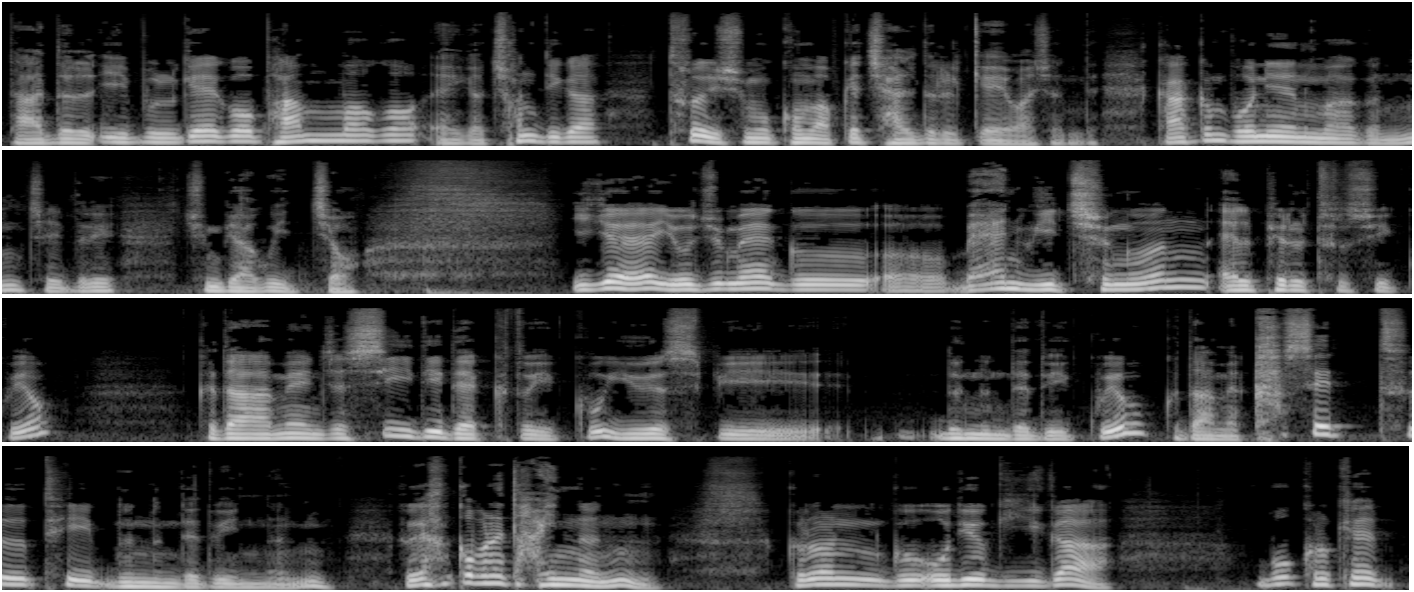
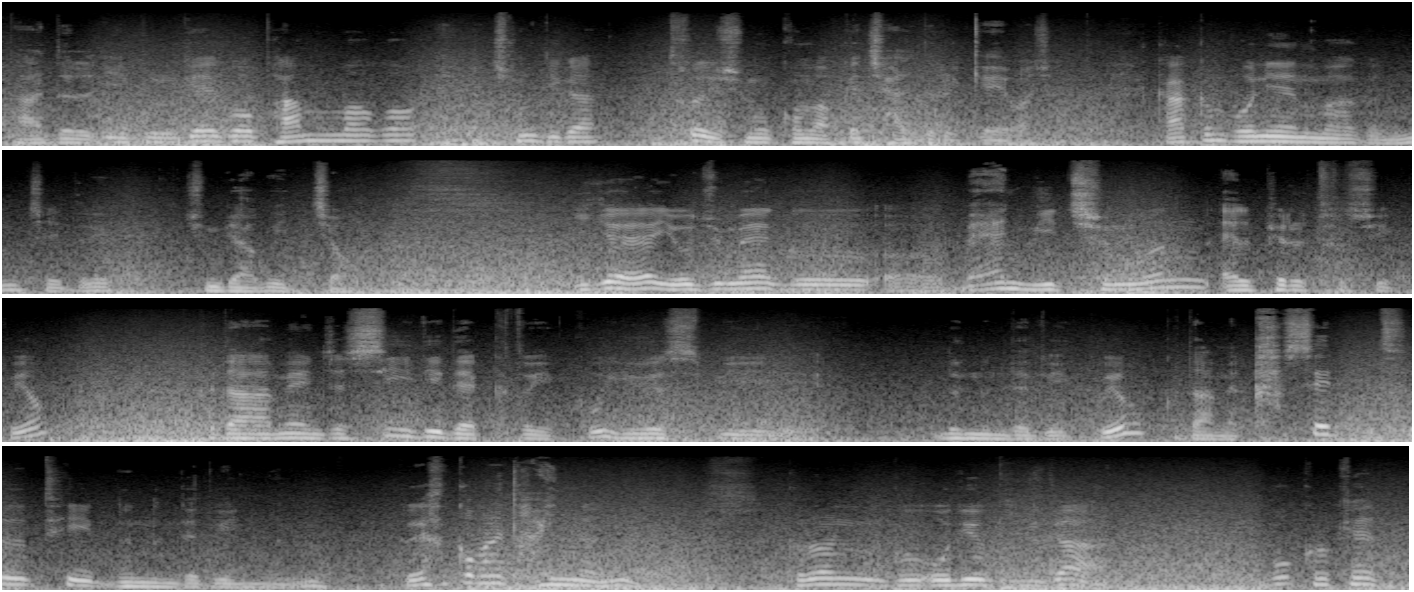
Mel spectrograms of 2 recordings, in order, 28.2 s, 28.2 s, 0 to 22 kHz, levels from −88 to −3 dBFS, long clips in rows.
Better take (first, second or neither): first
